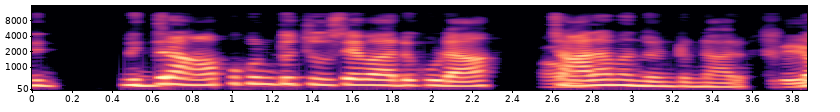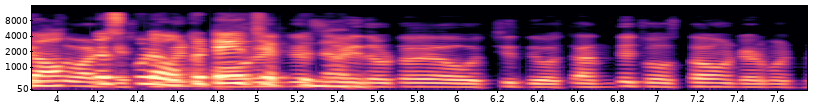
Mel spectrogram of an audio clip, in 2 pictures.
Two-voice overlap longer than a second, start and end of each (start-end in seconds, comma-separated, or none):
4.0-5.6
